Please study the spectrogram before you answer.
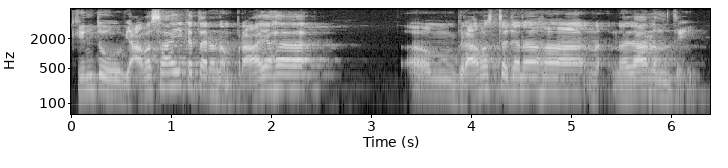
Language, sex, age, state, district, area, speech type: Sanskrit, male, 45-60, Karnataka, Udupi, urban, spontaneous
